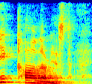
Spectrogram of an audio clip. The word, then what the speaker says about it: economist: É muito comum, mas muito comum mesmo, das pessoas inverterem esse M com N. Em vez de falar economist, acabar falando economist. Mas lembre-se que a pronúncia é economist, que é economista.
